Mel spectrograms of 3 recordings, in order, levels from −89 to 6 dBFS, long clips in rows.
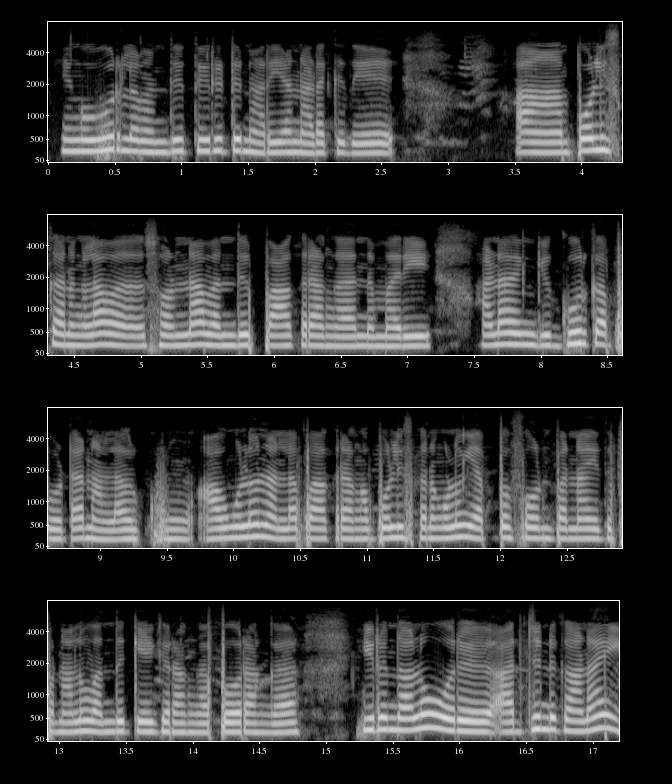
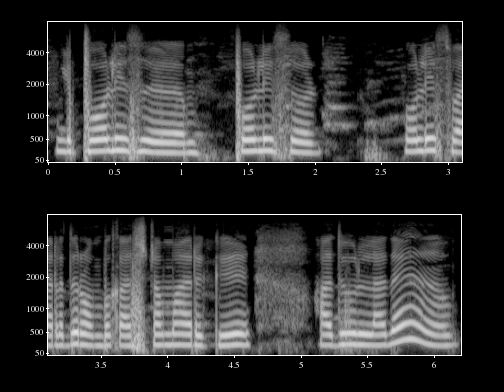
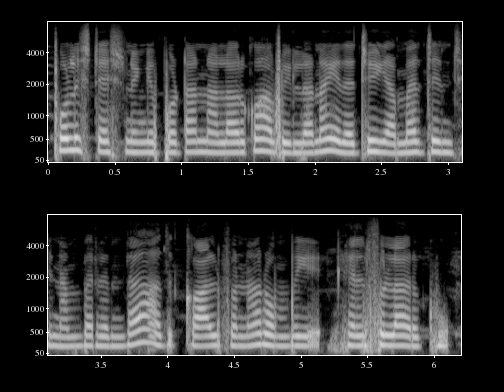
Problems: none marked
